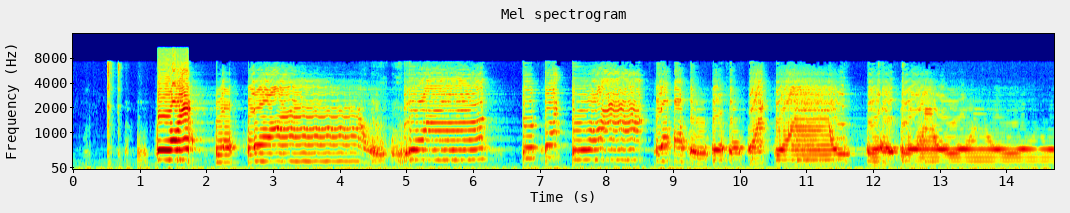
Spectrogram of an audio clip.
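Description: Clean electric guitar notes and chords pass through a Black Cat Moan wah pedal with no overdrive added, the tone sweeping widely between dark and bright in rhythmic rocking motions, with no distortion and no talking.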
